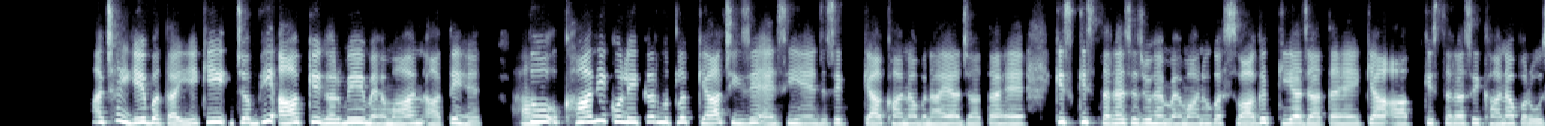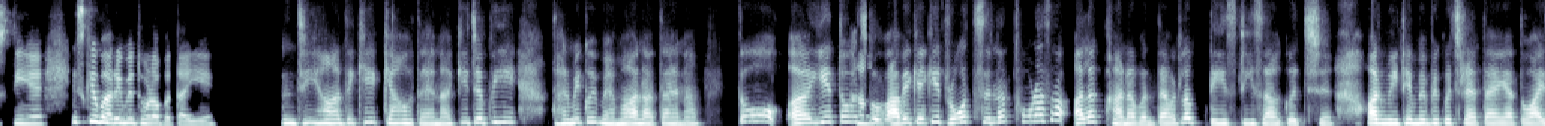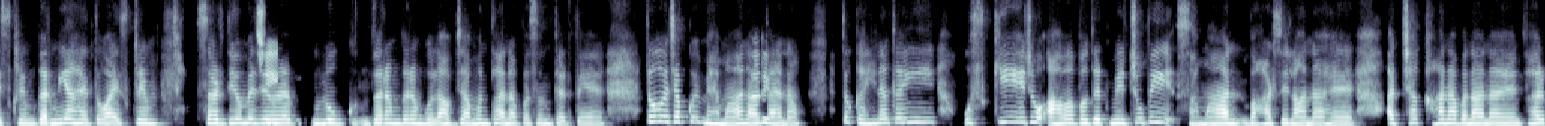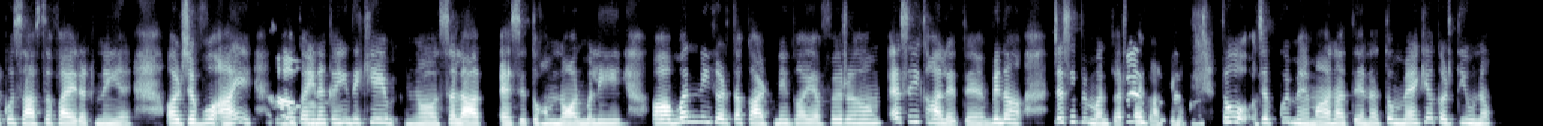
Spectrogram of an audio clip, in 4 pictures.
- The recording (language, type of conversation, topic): Hindi, podcast, मेहमान आने पर आप आम तौर पर खाना किस क्रम में और कैसे परोसते हैं?
- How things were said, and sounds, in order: in English: "टेस्टी"; in English: "नॉर्मली"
